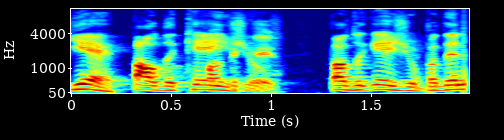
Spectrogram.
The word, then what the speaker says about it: pão de queijo: But then if I say it wrong, sometimes I say pão, and then it sounds like I'm saying another word, which is apparently like for like ass or a butt.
